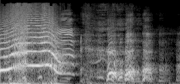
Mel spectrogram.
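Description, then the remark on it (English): A loud, drawn-out primal, guttural scream rises and then falls away over about half a second, followed by a burst of breathy laughter and chuckling. “There's something to be said for a primal guttural scream and gyration down the middle aisle.”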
